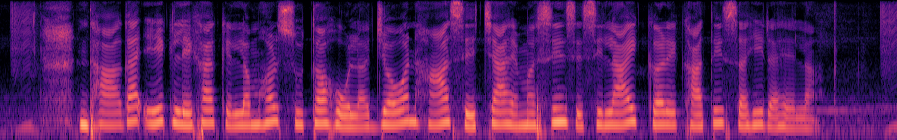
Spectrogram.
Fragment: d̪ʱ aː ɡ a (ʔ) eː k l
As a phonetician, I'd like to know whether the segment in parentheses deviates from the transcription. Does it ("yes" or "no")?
no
